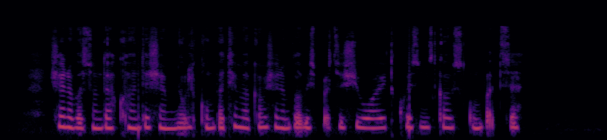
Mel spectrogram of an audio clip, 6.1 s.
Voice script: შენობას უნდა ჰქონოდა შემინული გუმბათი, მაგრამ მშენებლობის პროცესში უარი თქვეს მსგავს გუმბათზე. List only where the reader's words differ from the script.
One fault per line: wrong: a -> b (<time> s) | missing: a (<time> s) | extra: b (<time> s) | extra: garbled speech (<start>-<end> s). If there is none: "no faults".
no faults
